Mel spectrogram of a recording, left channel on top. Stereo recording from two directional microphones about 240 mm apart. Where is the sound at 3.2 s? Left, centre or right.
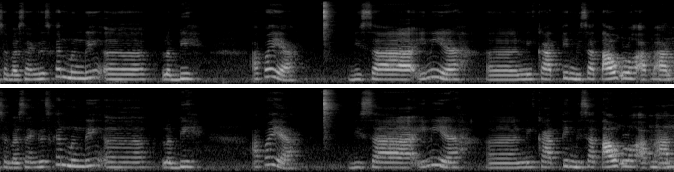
Left.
